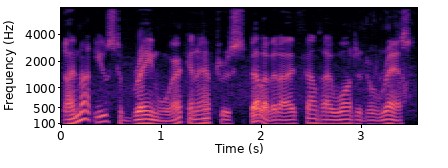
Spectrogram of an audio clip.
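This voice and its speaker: A man voicing a breezy, confident young gentleman suitor in an audiobook, speaking in a jaunty, reassuring, chatty way. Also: low voice, expressive, brisk, a little hiss or hum. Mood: chatty, confiding. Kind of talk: audiobook character dialogue.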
